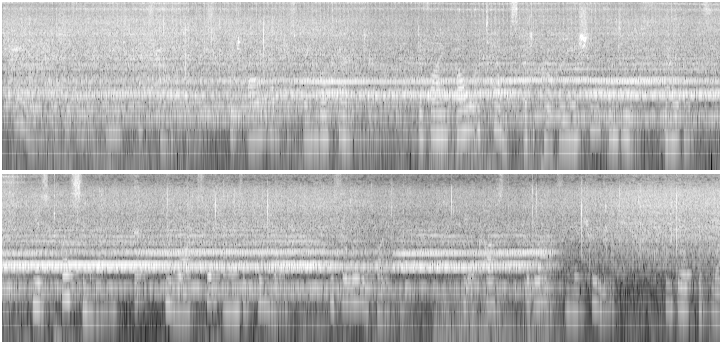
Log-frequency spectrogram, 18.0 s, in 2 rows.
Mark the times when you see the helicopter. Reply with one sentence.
You can hear the helicopter from 0.0 to 9.5 s.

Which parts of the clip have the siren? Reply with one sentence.
The siren can be heard from 0.2 to 16.0 s.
